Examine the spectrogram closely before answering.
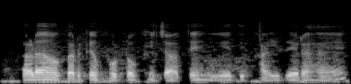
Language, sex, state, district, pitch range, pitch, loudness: Hindi, male, Chhattisgarh, Balrampur, 100-110 Hz, 100 Hz, -17 LUFS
